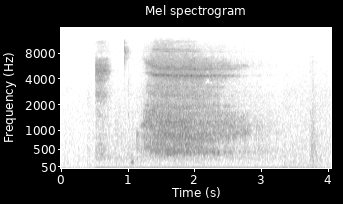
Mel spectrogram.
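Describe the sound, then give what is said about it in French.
A brief airy sniff, then one long deep breath, a soft hissing rush of air that swells, holds for over a second, and slowly fades, with no talking. “Alors, une respiration.”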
